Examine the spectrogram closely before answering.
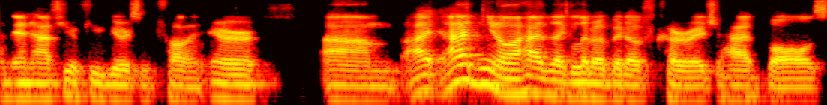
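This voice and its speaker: A man with a Chinese accent speaks at a very fast pace in a very deep, low pitch. His intonation stays fairly even. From Texas. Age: 20s. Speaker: dating coach. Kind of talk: interview.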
